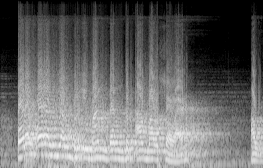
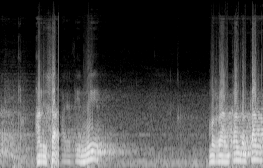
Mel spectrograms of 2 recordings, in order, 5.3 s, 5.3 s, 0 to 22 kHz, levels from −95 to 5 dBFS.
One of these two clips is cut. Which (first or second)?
second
